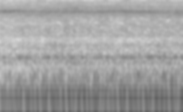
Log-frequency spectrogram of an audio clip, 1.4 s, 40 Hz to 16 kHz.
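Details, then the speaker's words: Land Rover 4.0 V8 that stalled once warm, now idling smooth and even when warm after the idle air bypass screw was opened three turns (cleaning the idle air control valve did not help); a faint vacuum hiss is heard. "look how nice it dialing now before wouldn't even idle when it was warmed"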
